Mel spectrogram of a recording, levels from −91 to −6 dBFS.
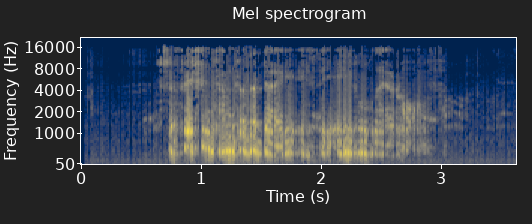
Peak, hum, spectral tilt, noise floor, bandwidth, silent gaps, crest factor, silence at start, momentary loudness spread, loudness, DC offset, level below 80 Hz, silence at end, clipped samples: -2 dBFS; none; -3 dB/octave; -59 dBFS; 17 kHz; none; 22 dB; 0.65 s; 14 LU; -23 LUFS; under 0.1%; -60 dBFS; 0.6 s; under 0.1%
